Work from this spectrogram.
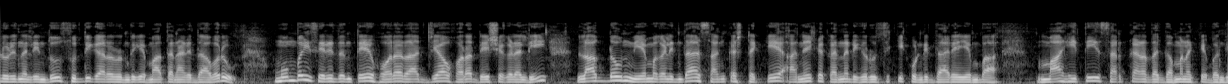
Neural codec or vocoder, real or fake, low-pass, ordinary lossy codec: codec, 16 kHz, 16 kbps, FunCodec, trained on Chinese and English, 50 frames a second; fake; 7.2 kHz; none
